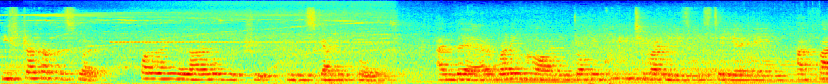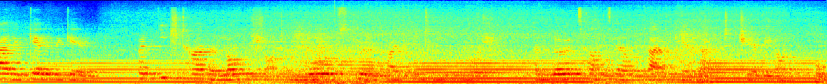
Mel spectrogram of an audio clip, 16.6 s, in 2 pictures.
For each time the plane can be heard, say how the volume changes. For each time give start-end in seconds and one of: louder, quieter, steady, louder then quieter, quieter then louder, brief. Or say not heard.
0.0-16.5 louder.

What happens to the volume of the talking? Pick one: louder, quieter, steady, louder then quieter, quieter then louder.
steady.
